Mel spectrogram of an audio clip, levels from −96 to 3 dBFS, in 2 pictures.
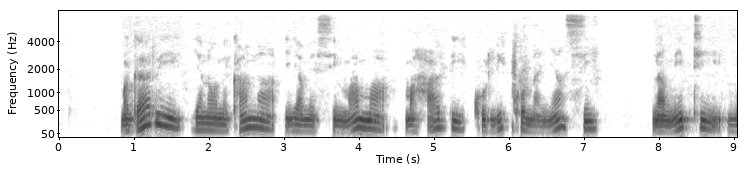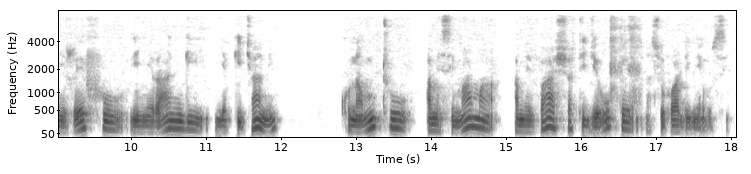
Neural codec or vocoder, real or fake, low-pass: none; real; 7.2 kHz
